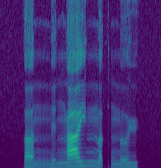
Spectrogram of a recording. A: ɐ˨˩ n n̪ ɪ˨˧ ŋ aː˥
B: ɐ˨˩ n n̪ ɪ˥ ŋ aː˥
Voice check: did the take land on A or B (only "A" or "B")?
A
